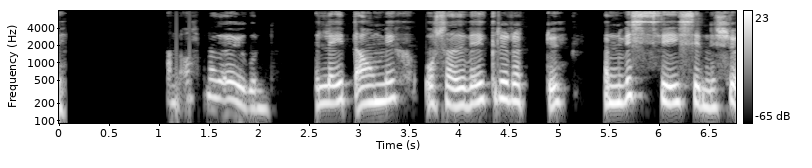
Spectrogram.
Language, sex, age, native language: Icelandic, female, 40-49, Icelandic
